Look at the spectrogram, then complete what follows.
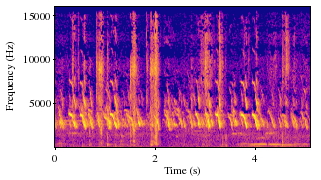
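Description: Aseel chicks peeping: a continuous stream of short, high, falling peeps, several a second, with a few sharp knocks among them.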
